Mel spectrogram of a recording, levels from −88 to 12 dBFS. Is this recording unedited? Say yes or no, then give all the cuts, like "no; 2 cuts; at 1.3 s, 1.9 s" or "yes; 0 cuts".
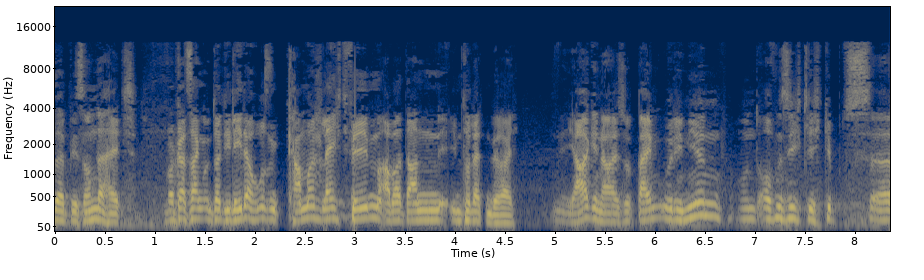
yes; 0 cuts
